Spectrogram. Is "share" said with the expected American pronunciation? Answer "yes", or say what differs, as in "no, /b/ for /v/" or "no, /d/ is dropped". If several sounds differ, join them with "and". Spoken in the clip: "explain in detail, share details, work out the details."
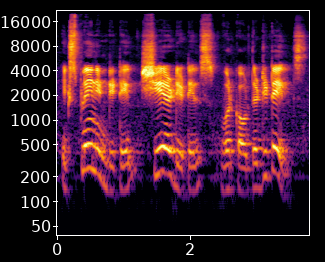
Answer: yes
